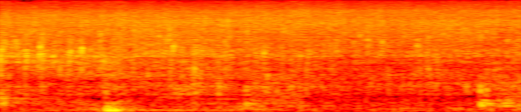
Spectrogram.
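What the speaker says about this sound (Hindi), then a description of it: "जैसे ही हमारा ज़ीरा सौते होगा हम इसमें प्याज ऐड कर देंगे।" Finely chopped medium onion sautés with cumin seeds in hot oil, a steady, close, even frying hiss with a few soft low bumps from the pan throughout.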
